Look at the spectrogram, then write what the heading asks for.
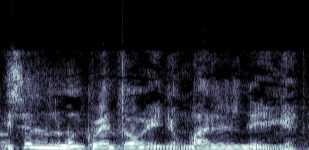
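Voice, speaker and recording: Isang lalaking tagapagpakilala ng dramang panradyo na bumabasa ng nakahandang introduksyon, sa kulob na recording. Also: male voice, medium pitch, sing-song, fairly quick. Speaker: announcer and story host. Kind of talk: scripted radio drama introduction and credits. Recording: dull lo-fi audio under music.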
